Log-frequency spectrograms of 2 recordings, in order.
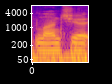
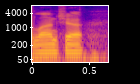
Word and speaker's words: Lancia: videos with the Lancia, I pronounce it Lancia, which still works better with my American pronunciation in my opinion, but someone did correct me on the pronunciation, so I'm going to try to be good about saying it correctly.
